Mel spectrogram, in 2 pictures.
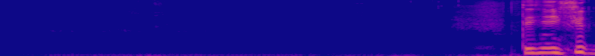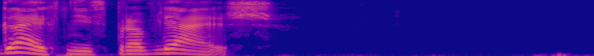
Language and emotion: Russian, angry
